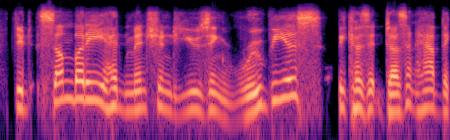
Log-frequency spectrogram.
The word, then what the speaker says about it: Rooibos: And for y'all that don't drink tea, Rubius tea is spelled Rooibos, but it's South African.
